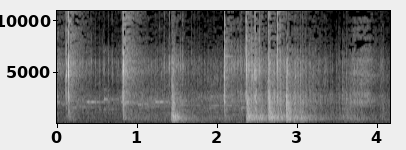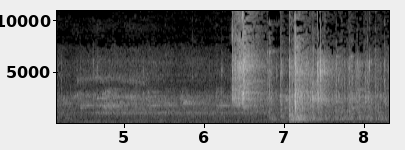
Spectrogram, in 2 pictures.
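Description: Spinning tops clash and clatter against each other with sharp metallic clicks.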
